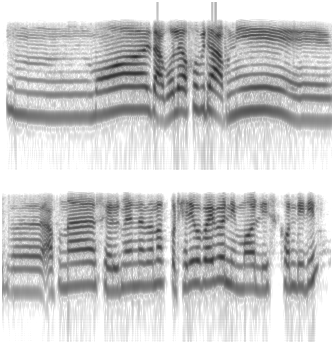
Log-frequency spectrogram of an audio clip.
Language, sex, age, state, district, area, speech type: Assamese, female, 30-45, Assam, Sivasagar, urban, conversation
